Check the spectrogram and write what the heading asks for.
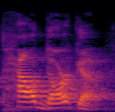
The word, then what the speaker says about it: Pau d'Arco: And then bitter herbs, Pau d'Arco. So you can do like a Pau d'Arco tea. That's spelled P-A-U-D-A-R-C-O, 2 words, Pau d'Arco.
